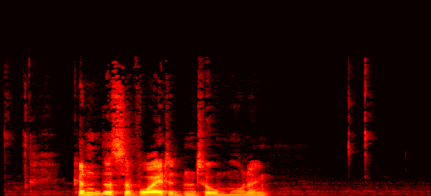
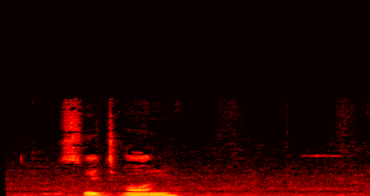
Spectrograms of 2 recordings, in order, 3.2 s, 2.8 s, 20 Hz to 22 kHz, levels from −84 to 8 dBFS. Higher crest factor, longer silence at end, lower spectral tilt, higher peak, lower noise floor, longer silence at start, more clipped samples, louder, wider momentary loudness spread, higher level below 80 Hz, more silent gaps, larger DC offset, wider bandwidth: about the same, 20 dB vs 18 dB; second, 1.25 s vs 1.4 s; second, -4.5 dB/octave vs -6 dB/octave; first, -4 dBFS vs -14 dBFS; about the same, -58 dBFS vs -55 dBFS; first, 0.55 s vs 0.3 s; neither; first, -20 LUFS vs -28 LUFS; second, 15 LU vs 18 LU; about the same, -66 dBFS vs -68 dBFS; neither; neither; first, 15 kHz vs 11.5 kHz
